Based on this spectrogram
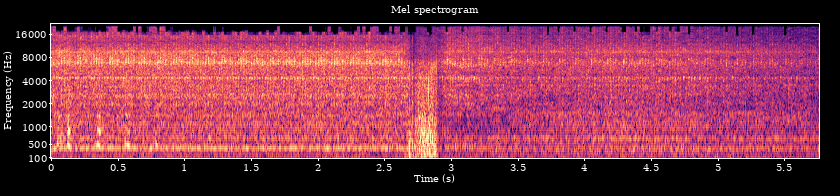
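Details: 2011–2017 Honda Odyssey, first start after a timing belt kit replacement: steady, even idle with a smooth high whir and one brief thump, settling into a calm regular run with no knock.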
